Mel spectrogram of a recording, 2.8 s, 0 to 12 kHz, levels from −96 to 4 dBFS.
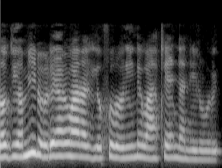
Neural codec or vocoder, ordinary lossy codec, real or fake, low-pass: codec, 16 kHz, 1 kbps, FreqCodec, larger model; none; fake; 7.2 kHz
